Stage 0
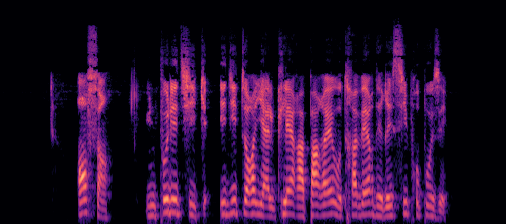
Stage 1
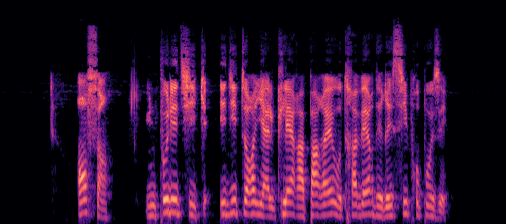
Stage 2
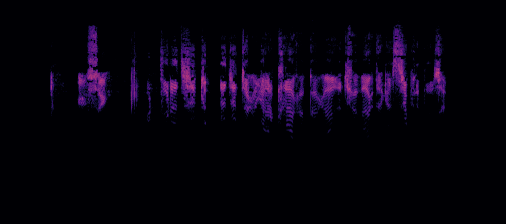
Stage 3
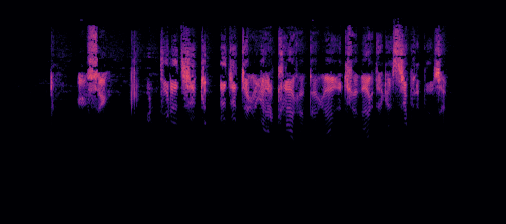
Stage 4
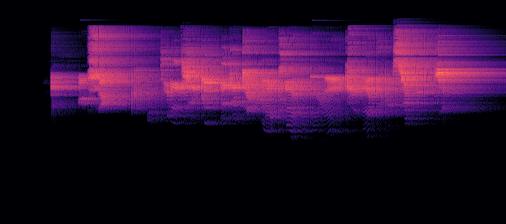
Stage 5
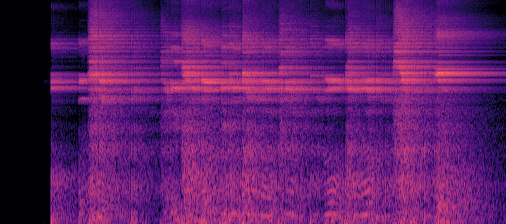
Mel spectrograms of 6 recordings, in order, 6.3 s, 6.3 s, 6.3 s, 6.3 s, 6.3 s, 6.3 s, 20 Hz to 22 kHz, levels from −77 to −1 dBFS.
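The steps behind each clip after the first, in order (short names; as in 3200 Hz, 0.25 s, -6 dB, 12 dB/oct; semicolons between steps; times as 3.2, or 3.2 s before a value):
dynamic EQ 1100 Hz, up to -6 dB, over -34 dBFS, Q 1.3; gain +5 dB
inverse Chebyshev high-pass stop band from 1400 Hz, stop band 70 dB; reverse; compressor 5:1, threshold -36 dBFS, peak gain reduction 15 dB; reverse; gain +1.5 dB
tone controls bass +9 dB, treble +10 dB; gain +2.5 dB
spectral trails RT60 2.37 s; gate with hold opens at -53 dBFS; gain +1 dB
minimum comb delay 1.4 ms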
